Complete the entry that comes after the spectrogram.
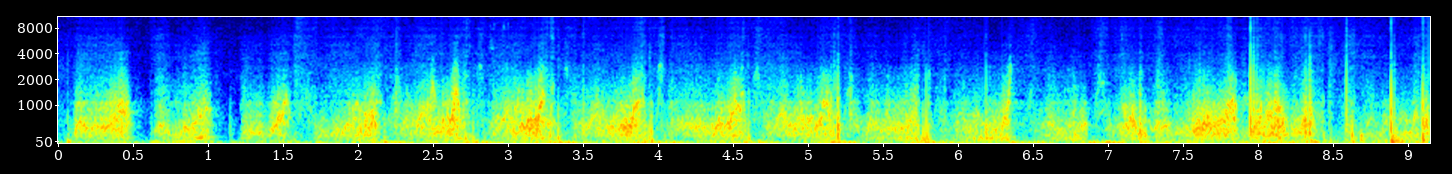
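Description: Fingertips scratch the fabric body and beak of a stuffed cotton owl cushion. Soft, dry scratching strokes come in an uneven, steady run, each burst a muffled mid-range rustle with little high brightness and almost no ring.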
